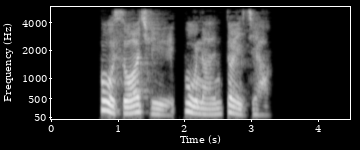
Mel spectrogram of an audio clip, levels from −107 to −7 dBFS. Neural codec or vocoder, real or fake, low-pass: none; real; 5.4 kHz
